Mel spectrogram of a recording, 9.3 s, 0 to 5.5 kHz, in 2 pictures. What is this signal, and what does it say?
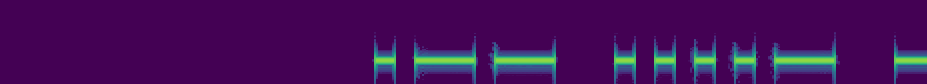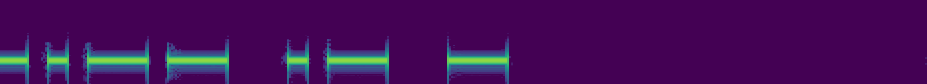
Morse code, heard as a keyed tone, about 12 wpm, 600 Hz. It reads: W4YAT
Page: 2 ekstra ordmellemrum mellem kaldesignalerne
